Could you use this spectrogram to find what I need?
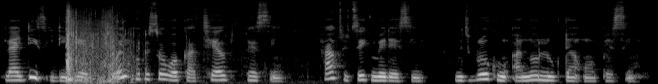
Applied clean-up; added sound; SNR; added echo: none; Liquid; 7 dB; none.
